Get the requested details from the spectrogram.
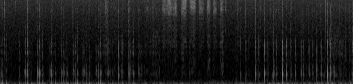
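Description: A full-size orange leather Spalding basketball, signed and bearing a Trail Blazers logo, hollow and inflated, is tapped and scratched with fingernails. Rapid, soft, dull taps sound low and hollow with almost no ring, and a brief, brighter scratching passage comes in the middle before the quick tapping resumes.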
